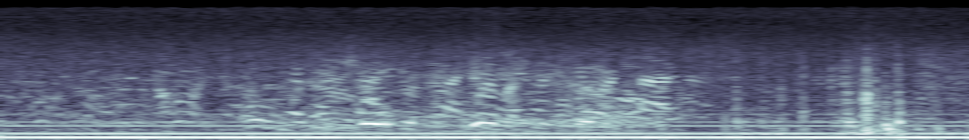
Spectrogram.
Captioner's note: people murmuring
